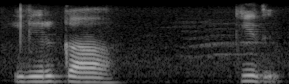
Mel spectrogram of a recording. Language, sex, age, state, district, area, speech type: Tamil, female, 18-30, Tamil Nadu, Tiruvannamalai, urban, spontaneous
